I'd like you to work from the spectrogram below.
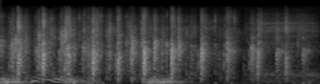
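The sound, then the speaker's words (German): An audience claps for someone who has just spoken about being baptized, in a steady, slightly uneven patter of sharp hand claps, moderately loud, with some voices murmuring underneath during the first half before the clapping continues alone. “ja, liebe klatschen.”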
